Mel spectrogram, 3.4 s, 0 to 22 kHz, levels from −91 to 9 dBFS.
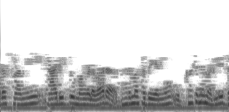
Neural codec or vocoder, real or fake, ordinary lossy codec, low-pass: none; real; MP3, 24 kbps; 3.6 kHz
